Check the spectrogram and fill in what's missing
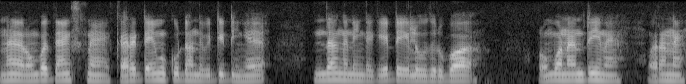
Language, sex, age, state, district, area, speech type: Tamil, male, 18-30, Tamil Nadu, Viluppuram, urban, spontaneous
